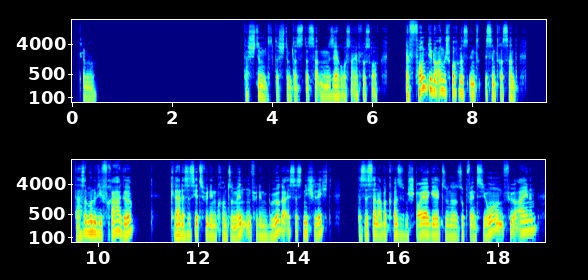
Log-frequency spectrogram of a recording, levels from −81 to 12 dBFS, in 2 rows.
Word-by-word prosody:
Genau. 100 +2 -9 3.0
Das - - -8
stimmt, 105 -5 -5
das - - -6
stimmt. 100 -2 -7
Das 100 0 -4
das 90 +2 -6
hat - - -2
'n 110 -4 -5
sehr 110 0 +1
großen 120 -1 -7
Einfluss - - -7
drauf. - - -7 0.5
Der - - +3
Fonds, 155 +7 +5
den 185 - +6
du 160 - +6
angesprochen 155 -1 +1
hast, 140 - -1
int 130 -1 -2
ist 130 - -3
interessant. 115 -4 -3 0.6
Da 100 - -3
ist 130 - -4
aber 150 0 +6
nur 145 - +6
die 140 -1 0
Frage, 140 +2 +3 0.7
klar, 130 +1 +4
das 125 -1 +1
ist 130 - -1
jetzt 135 -1 +3
für 125 - -2
den 115 -2 -1
Konsumenten, 115 +4 0
für - - -10
den 115 -2 -5
Bürger 125 +8 +2
ist 140 - -4
das 135 - -3
nicht 140 -1 -1
schlecht. 135 +6 -2 0.5
Das 105 -1 -4
ist 130 +1 +1
dann 135 -2 +5
aber 125 +1 0
quasi 125 -1 -1
so 120 - -12
'n 115 - -10
Steuergeld, 125 +1 +4
so 120 - -6
'ne 115 0 -4
Subvention 135 - 0
für - - -2
einen, 165 +5 -1
130 Hz, 175 wpm, -23 LUFS, 115-140 Hz, 3.0 s, den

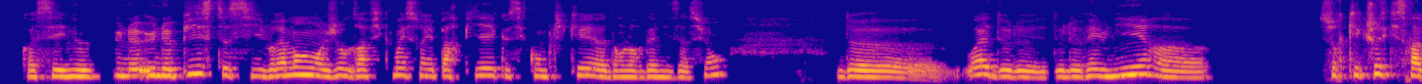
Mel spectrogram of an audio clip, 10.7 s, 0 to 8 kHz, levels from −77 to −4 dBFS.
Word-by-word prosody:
Quand 180 - -2
c'est 180 +2 -1
une 185 0 +4 0.2
une 200 -1 0
une 200 +2 +5
piste, 255 -1 +1
si 200 -1 -7
vraiment, 215 +2 +4
heu, - - +2
géographiquement, 195 +2 -2
ils - - -3
sont 210 +1 -7
éparpillés 195 +2 -3
et - - -7
que 200 -2 -7
c'est 185 0 -15
compliqué, 195 +2 -3
heu, 185 - +1
dans 180 0 -2
l'organisation, 175 +5 -2 0.8
de 175 -3 +1 0.2
ouais, 245 +1 +2
de 190 - 0
le 170 -3 +1
de 180 - +1
les 180 +1 +1
réunir, 205 +5 +3
heu, 165 -3 -1 0.9
sur - - -6
quelque 225 -2 -3
chose 255 0 +2
qui 245 - -10
sera, 210 -5 +4
195 Hz, 185 wpm, -23 LUFS, 180-215 Hz, 0.9 s, une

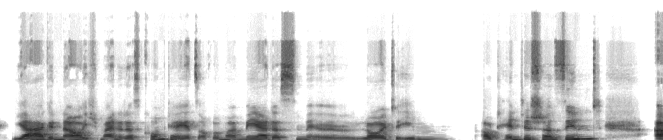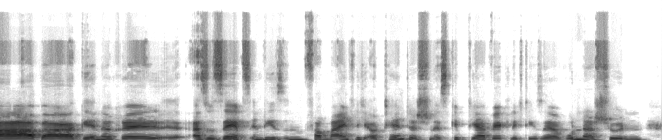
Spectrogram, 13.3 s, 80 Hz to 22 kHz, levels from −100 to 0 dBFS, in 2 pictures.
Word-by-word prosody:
Ja, 205 +7 +5
genau. 215 -3 +1
Ich - - -8
meine, 190 +1 -1
das 205 0 -4
kommt 245 +4 -5
ja 235 - -2
jetzt 200 -1 -1
auch - - -12
immer 200 0 -6
mehr, 210 +2 +1
dass 190 -1 -2
me 195 -1 -9
äh, - - -9
Leute 205 0 -2
eben 195 -2 -10 0.3
authentischer 225 +8 -2
sind, 300 +5 +1 0.6
aber 195 -1 +7
generell 220 +3 +2
äh, 290 - -6
also 205 0 0
selbst 220 +6 +2
in 225 0 -6
diesem 215 -1 -7
vermeintlich 210 +3 -2
authentischen 230 +2 -6
es - - -6
gibt 235 -1 -10
ja 205 -1 -1
wirklich 200 -3 -4
diese 185 -1 -6
wunderschönen, 210 -2 -5
205 Hz, 150 wpm, -21 LUFS, 195-225 Hz, 0.6 s, aber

